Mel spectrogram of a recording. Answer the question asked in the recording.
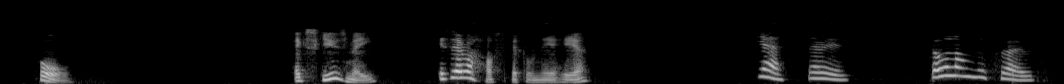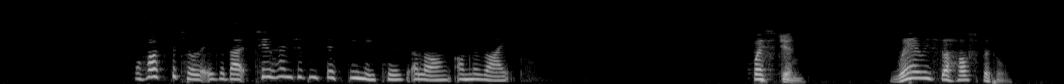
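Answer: About 250 meters along this road on the right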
